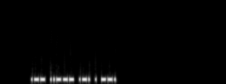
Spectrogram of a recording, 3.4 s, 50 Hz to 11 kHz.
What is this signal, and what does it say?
Morse code, heard as a keyed tone, about 50 wpm, 700 Hz. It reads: W2REG
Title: USA Call Signs - 5 Characters - 50wpm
